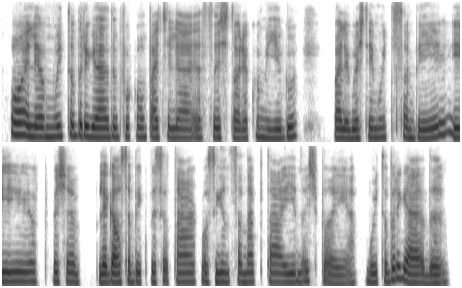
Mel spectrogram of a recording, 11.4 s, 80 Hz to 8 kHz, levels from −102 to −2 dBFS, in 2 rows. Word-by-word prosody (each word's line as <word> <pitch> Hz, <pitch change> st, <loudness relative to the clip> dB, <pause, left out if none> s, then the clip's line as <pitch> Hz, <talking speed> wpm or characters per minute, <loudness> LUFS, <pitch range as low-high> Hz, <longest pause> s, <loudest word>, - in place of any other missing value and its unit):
Olha, 225 Hz, -5 st, +5 dB
muito 210 Hz, +3 st, 0 dB
obrigado 205 Hz, -3 st, +3 dB
por 205 Hz, +1 st, -4 dB
compartilhar 190 Hz, -2 st, -2 dB
essa 190 Hz, +1 st, -3 dB
história 180 Hz, -1 st, -2 dB
comigo. 190 Hz, 0 st, 0 dB, 0.5 s
Olha, 185 Hz, -2 st, +3 dB
gostei 185 Hz, +2 st, 0 dB
muito 195 Hz, +1 st, -4 dB
de -, -, -10 dB
saber 190 Hz, +5 st, +1 dB
e, 195 Hz, 0 st, +3 dB, 0.2 s
poxa, 190 Hz, -2 st, -1 dB, 0.2 s
legal 180 Hz, +1 st, +5 dB
saber 190 Hz, -1 st, -1 dB
que -, -, -33 dB
você 185 Hz, -1 st, -2 dB
tá 185 Hz, 0 st, -2 dB
conseguindo 185 Hz, 0 st, -1 dB
se -, -, -8 dB
adaptar 185 Hz, 0 st, -2 dB
aí 180 Hz, 0 st, +1 dB
na 185 Hz, +1 st, -3 dB
Espanha. 160 Hz, -5 st, -4 dB
Muito 185 Hz, -1 st, -2 dB
obrigada. 185 Hz, -6 st, +2 dB
190 Hz, 145 wpm, -29 LUFS, 180-200 Hz, 0.5 s, Olha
